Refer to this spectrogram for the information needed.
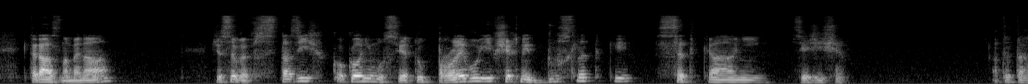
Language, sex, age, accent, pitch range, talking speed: Czech, male, 40-59, native, 95-120 Hz, 110 wpm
